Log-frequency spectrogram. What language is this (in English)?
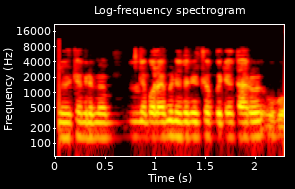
Bangla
